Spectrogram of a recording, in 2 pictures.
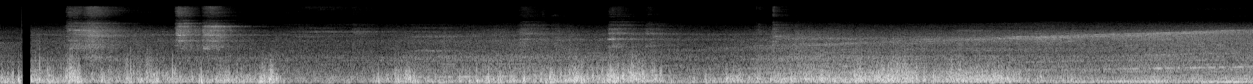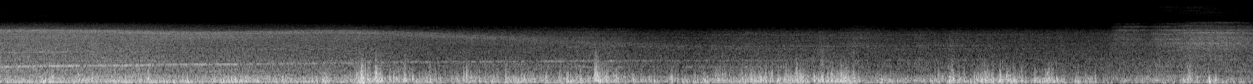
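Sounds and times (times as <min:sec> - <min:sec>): diesel locomotive rumbling: 0:00.0 - 0:25.0.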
